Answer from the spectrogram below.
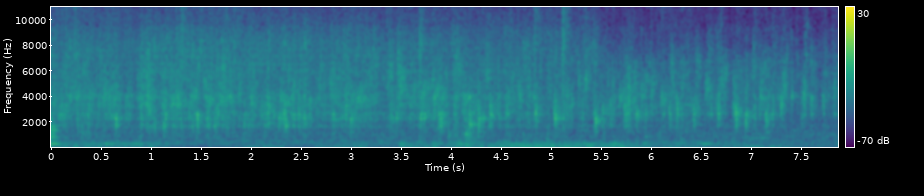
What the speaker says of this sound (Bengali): মরিচটা আমরা আগে ভাজে নেব। দেখুন এরপর আমরা দিয়ে দিলাম তেজপাতা, কাঁচা জিরা,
